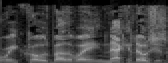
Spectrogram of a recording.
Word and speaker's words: Nacogdoches: Nacogdoches.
